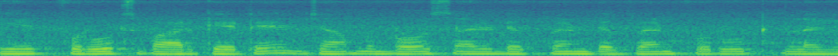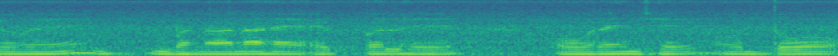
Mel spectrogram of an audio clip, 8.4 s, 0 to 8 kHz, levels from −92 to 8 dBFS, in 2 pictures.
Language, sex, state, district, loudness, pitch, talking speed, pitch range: Hindi, male, Chandigarh, Chandigarh, -14 LUFS, 125 Hz, 155 wpm, 120-130 Hz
